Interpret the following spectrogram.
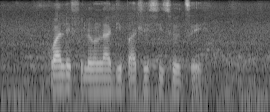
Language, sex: Tswana, male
